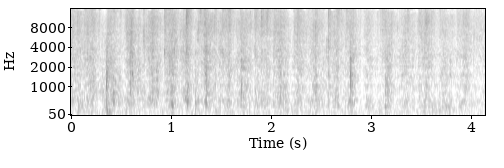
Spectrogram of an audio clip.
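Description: Faint rustling and crinkling of a diamond painting canvas and its clear plastic cover being rolled backwards by hand, with a few light ticks.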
